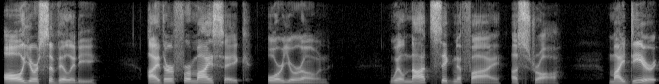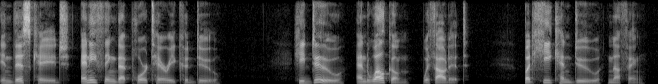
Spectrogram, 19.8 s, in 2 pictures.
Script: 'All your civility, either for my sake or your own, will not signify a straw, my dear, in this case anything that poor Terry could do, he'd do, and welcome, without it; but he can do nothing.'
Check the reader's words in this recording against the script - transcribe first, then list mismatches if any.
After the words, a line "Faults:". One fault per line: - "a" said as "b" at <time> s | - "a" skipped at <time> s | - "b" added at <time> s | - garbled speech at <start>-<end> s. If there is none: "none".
'All your civility, either for my sake or your own, will not signify a straw, my dear, in this cage anything that poor Terry could do, he'd do, and welcome, without it; but he can do nothing.'
Faults:
- "case" said as "cage" at 10.3 s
